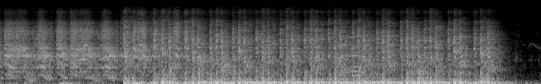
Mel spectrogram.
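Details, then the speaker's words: Datsun 720 King Cab 4x4 running after a miswired ignition control module was fixed, while ignition timing is retarded step by step: lumpy, loping, uneven beat about three per second; rough running, with number one cylinder apparently not firing. "not great. Let's back it off a little more. Let's just keep bringing her back. Keep bringing her back. Gonna gallop like an angry donkey."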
